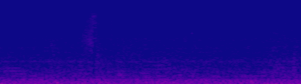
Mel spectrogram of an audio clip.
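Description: Near silence: a faint, steady low background rumble, with a brief faint hiss about two-thirds of a second in.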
